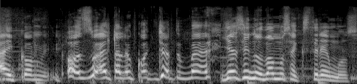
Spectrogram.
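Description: Man at a fairly quick pace, dry sound with no echo, clear music in the background. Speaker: comedian storyteller. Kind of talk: comic monologue to camera. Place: street. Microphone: lapel.

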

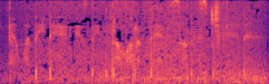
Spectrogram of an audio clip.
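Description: The speaker is a woman whispering. She goes rather slowly. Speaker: ASMR creator. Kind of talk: whispered ASMR chat. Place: home room. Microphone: studio mic.

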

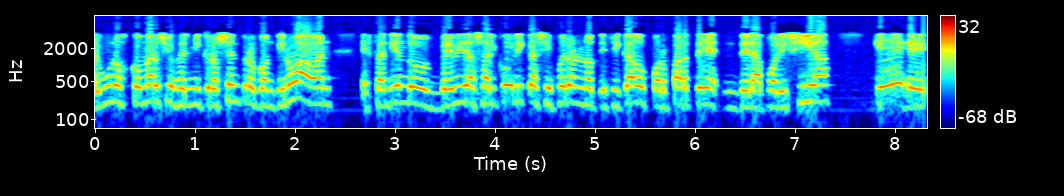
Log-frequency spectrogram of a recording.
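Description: Here a man speaks at a high pitch. His pace is moderate. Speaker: field reporter. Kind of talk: live field report. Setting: outdoors at polling station, mobile unit.

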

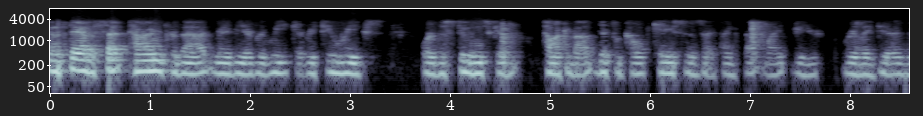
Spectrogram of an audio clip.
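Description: Against light background noise, a man speaks fairly quickly in a flat monotone. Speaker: dentist; panelist. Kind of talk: webinar discussion. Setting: video call. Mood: warm, appreciative. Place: kitchen. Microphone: video call.

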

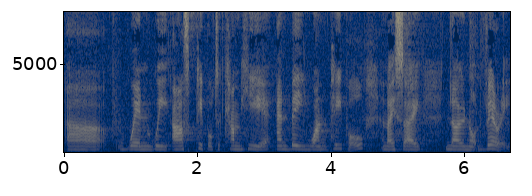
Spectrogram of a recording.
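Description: A woman speaks in an Australian accent with a bright, sharp tone and vocal fry. Her intonation stays fairly even over light background noise. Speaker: journalist. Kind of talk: panel presentation; panel discussion. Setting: stage with audience. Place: hall. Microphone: podium.

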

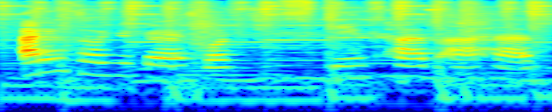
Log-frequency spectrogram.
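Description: Behind her voice, clear music can be heard. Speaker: beauty vlogger. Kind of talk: casual skincare tutorial to camera. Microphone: camera far.

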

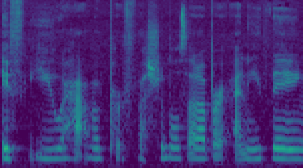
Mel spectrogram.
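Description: A woman is speaking. Her pace is moderate. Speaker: vlogger. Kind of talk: casual vlog chat. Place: home room. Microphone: phone near.

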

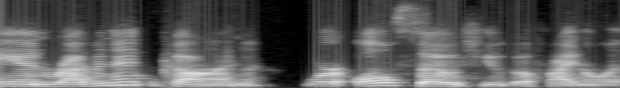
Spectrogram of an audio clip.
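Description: A woman speaks at a fairly slow pace over a quiet background, the sound dry with no echo. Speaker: library program host. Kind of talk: introduction of a guest. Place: home room. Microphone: webcam.

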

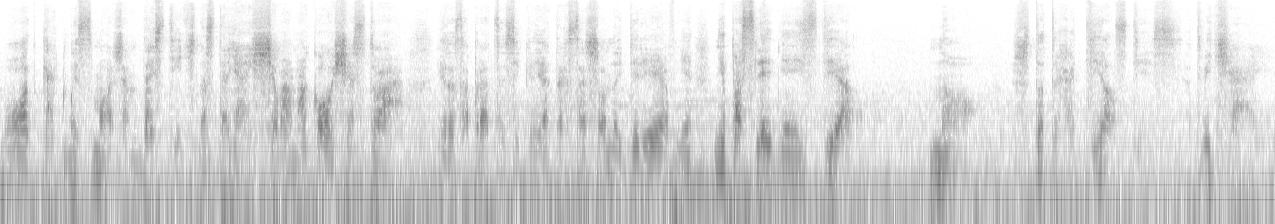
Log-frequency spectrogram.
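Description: A put-on character voice goes at a fairly slow pace over loud background noise. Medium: fan dub. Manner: sly, domineering, suspicious.

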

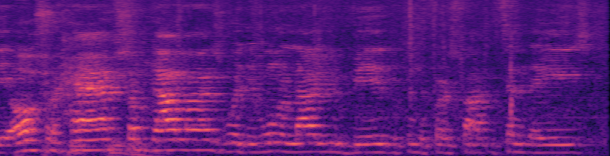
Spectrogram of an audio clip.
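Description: A man with a high pitch and fairly even intonation at a fairly quick pace, with audible room echo and light background noise. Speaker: seminar instructor. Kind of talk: lecture. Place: meeting room. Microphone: camera far.

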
